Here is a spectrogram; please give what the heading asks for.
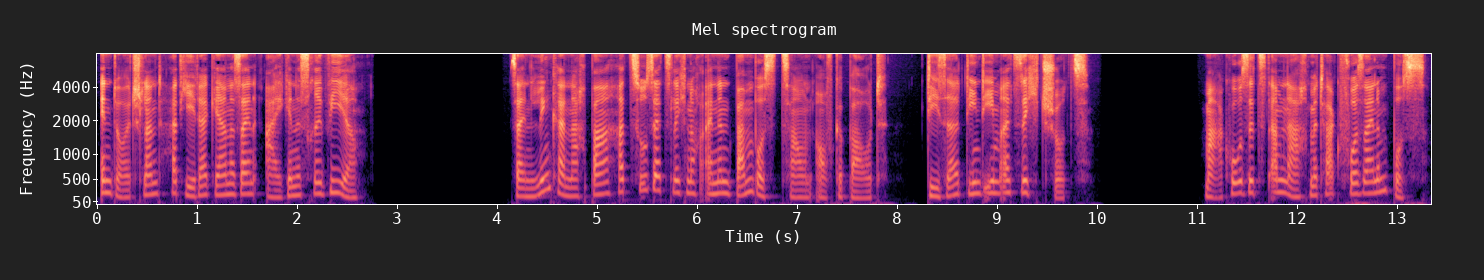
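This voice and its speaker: A woman reading scripted stories for language learners in a clear, deliberate narrating style. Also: medium pitch, lively intonation, no room sound, clean studio sound.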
